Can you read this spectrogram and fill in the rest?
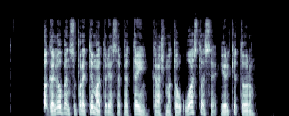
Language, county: Lithuanian, Šiauliai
